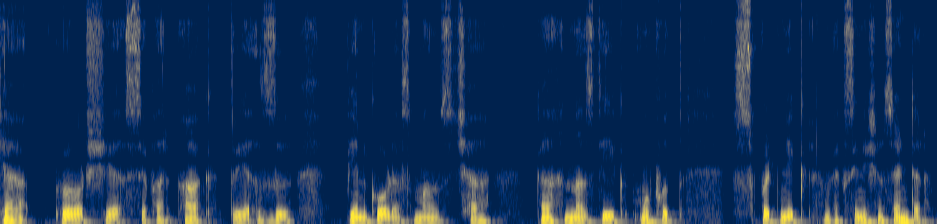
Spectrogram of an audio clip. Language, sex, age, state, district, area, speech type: Kashmiri, male, 30-45, Jammu and Kashmir, Shopian, rural, read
